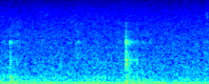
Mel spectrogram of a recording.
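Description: Dog gnawing a hard chew stick: faint scattered clicks of teeth on the chew, with one sharper click a little past a second in, over a low steady hum.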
